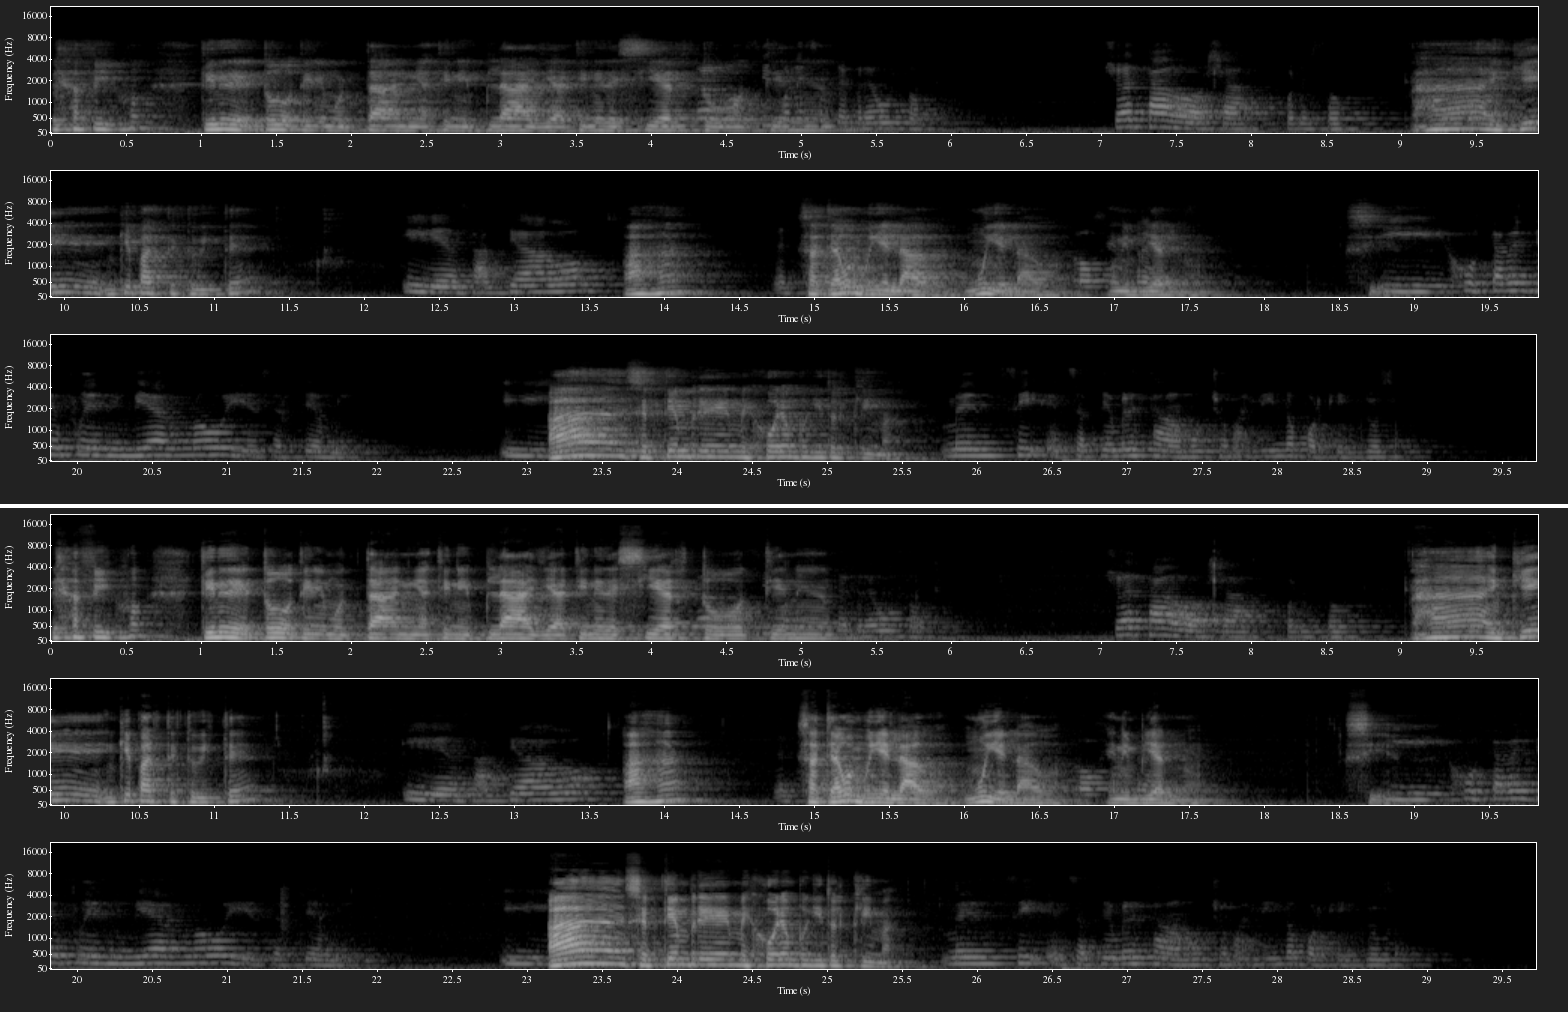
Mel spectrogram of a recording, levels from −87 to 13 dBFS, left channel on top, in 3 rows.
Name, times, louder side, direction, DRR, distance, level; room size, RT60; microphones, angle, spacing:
voice 1, 0.0-5.2 9.1-11.3 13.7-14.2 14.9-16.6 17.0-17.6 18.5-18.8 23.1-25.4, right 5 dB, 80° right, 11 dB, 0.5 m, -32 dB
voice 2, 4.3-5.8 7.0-8.7 9.3-9.7 12.2-13.5 14.7-15.3 16.6-17.5 18.8-21.8 22.8-23.8 25.7-28.8, left 1 dB, 25° left, 4 dB, 0.9 m, -47 dB
12.5 x 7.8 x 2.4 m, 1.0 s
head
